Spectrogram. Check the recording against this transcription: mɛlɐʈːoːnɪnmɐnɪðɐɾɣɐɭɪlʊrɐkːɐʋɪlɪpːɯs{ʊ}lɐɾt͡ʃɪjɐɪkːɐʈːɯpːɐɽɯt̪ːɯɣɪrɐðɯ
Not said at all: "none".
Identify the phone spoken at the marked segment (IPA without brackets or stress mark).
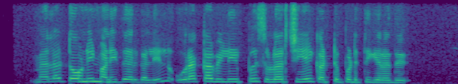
ʊ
